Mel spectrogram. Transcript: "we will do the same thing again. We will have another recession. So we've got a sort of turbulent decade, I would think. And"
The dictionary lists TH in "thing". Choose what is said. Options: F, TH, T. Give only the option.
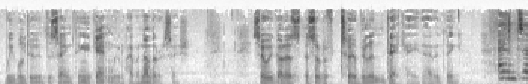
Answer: TH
